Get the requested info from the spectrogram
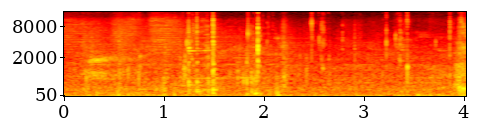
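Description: Close mouth sounds of a person chewing a mouthful of rice and curry eaten by hand, with scattered small clicks and smacks.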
